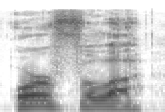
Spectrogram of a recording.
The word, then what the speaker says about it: Orfalea: Twitter and on YouTube and it's orala that's how you say it's a silent e now you know that's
